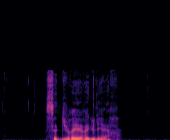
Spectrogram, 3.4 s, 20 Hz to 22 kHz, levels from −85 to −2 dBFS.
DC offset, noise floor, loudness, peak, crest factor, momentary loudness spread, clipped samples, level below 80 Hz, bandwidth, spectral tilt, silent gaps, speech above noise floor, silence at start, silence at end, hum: under 0.1%; -77 dBFS; -32 LUFS; -16 dBFS; 18 dB; 13 LU; under 0.1%; -54 dBFS; 11.5 kHz; -6.5 dB/octave; none; 46 dB; 0.95 s; 1.15 s; none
